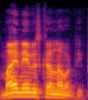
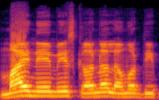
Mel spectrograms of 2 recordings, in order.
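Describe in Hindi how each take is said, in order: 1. वाक्य तेज़ और जोशीले अंदाज़ में बोला गया है। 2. वाक्य धीरे और हल्के स्वर में बोला गया है। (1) "ऐसे भी बोल सकता हूं" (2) "मैं धीरे धीरे बोल सकता हूं"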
